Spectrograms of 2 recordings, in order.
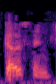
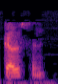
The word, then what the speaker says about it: Goson: My name is pronounced Gossin, G-O-S-O-N is how it's pronounced, Gossin.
